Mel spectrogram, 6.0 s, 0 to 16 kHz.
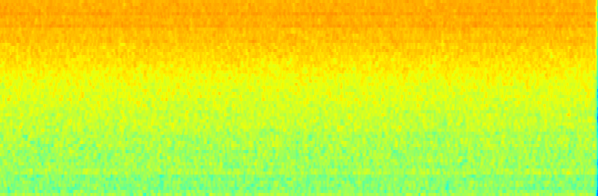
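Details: Dell CS24-SC 1U server, dual Xeon L5420, two of four 40mm San Ace fans removed: steady, even rushing hiss with no rise, pulsing or rattle; fans at normal base speed.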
